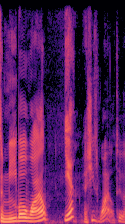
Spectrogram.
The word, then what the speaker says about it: Memel Wilde: That's how you pronounce it, Memel Wilde?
